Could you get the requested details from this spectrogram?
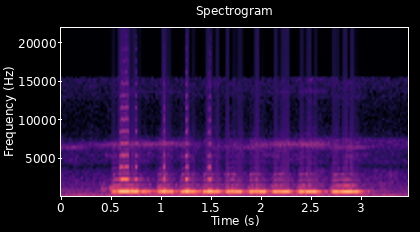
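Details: Perkutut Bangkok (zebra dove), a young kept bird: a steady string of about eight mellow, whistled coos of even pitch and spacing, the last slightly longer, with faint hiss behind.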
